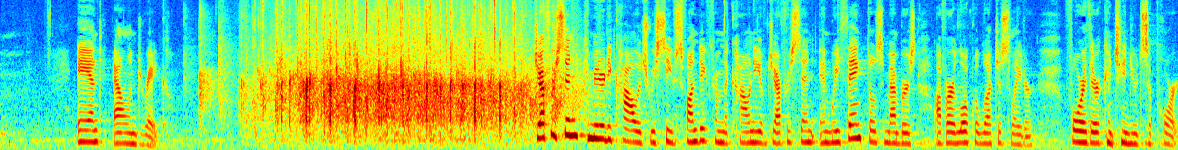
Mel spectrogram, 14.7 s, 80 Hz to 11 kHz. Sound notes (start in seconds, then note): 4.9 applause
